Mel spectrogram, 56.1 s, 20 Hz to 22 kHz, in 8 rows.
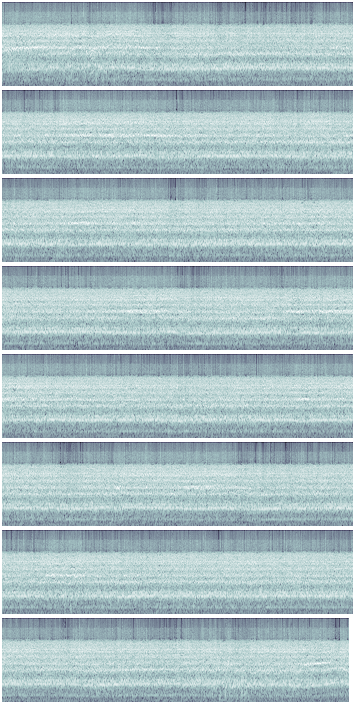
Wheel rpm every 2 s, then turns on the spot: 170, 210, 220, 230, 220, 230, 220, 230, 230, 230, 230, 230, 210, 210, 230, 230, 230, 230, 230, 230, 230, 240, 220, 230, 230, 220, 230, 210.
none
